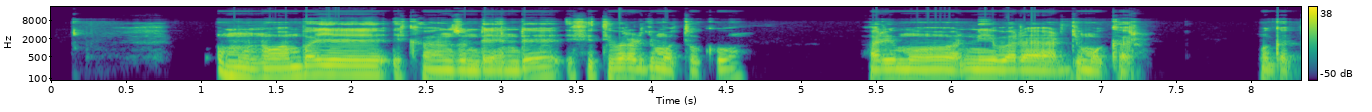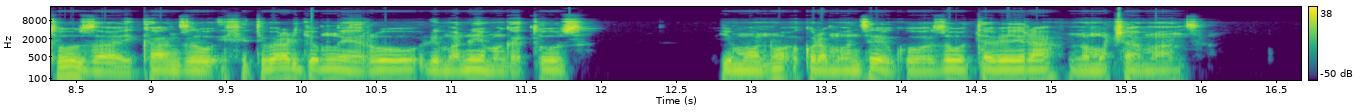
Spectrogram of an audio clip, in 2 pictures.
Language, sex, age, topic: Kinyarwanda, male, 25-35, government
